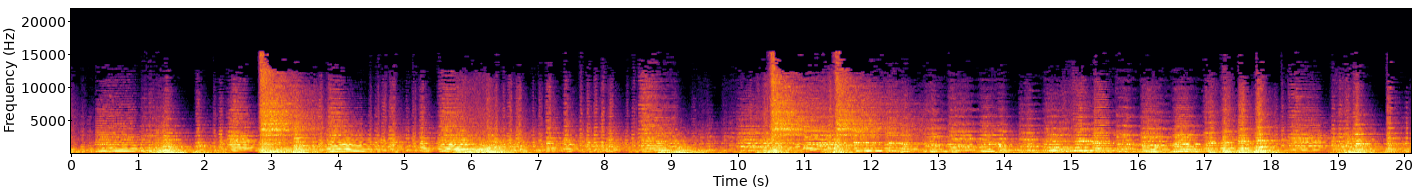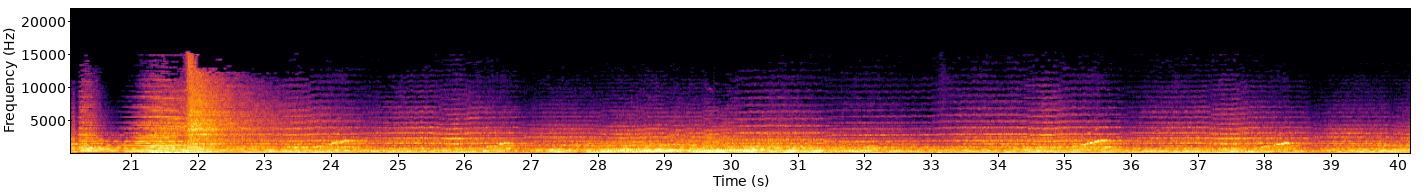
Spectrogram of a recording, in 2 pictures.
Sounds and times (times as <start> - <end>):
Music: 0.0 - 40.1.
